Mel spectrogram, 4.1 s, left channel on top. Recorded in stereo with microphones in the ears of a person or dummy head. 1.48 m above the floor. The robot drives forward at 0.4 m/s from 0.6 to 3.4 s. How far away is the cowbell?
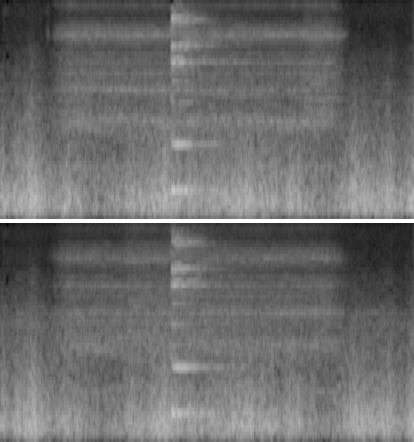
About 1.1 m.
